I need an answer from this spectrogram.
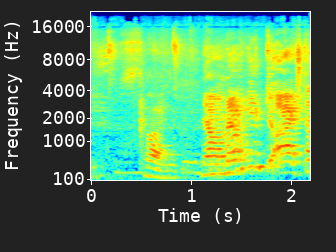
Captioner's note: voiceover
